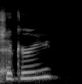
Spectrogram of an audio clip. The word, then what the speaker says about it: chicory: And then dandelions, and is it, how do you pronounce it? – Chicory. – Chicory root.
